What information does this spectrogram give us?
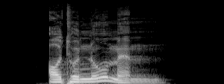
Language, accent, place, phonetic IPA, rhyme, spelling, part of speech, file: German, Germany, Berlin, [aʊ̯toˈnoːməm], -oːməm, autonomem, adjective, De-autonomem.ogg
- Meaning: strong dative masculine/neuter singular of autonom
